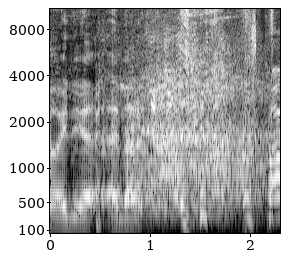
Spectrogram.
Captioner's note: laughter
